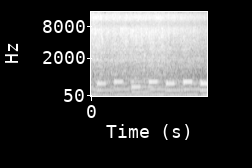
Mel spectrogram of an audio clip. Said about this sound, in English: Do you hear that? Those are the sounds of infrastructure at work. The power that charges your devices. The road you drive. The water you wash in.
